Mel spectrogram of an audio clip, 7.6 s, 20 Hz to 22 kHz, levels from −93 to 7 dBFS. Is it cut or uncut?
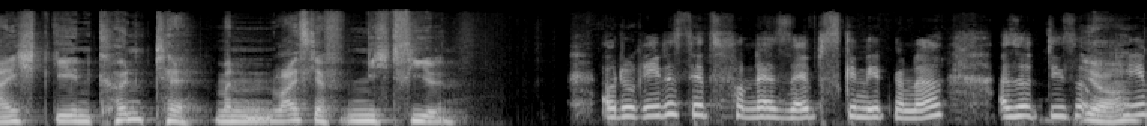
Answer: cut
